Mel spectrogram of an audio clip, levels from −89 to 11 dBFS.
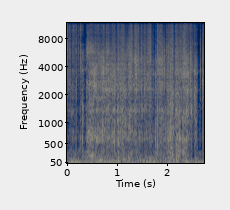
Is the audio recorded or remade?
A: remade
